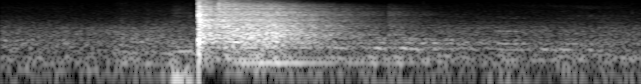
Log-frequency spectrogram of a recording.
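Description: An air pistol fires a single sharp shot with a short ringing echo.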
